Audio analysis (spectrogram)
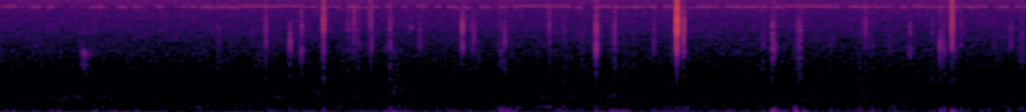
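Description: Long nails scratch and tap the front and top of a palm-sized solid polyurethane foam toast squishy as it is turned in the hand. Quiet, soft scraping and light patter fill a low rumbling background, broken by scattered bright, sharp ticks.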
